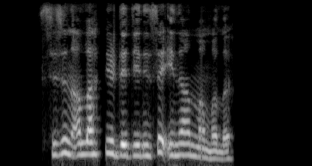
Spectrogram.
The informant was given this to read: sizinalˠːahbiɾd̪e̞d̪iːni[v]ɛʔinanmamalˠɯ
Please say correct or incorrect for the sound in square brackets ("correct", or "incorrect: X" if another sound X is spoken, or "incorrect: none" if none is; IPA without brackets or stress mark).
incorrect: z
